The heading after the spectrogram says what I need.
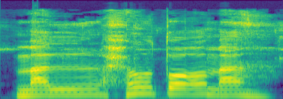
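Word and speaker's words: الحطمة: হুতামাহ ওয়া মা আদরাকা মাল হুতামাহ। প্রিয় দর্শক, এখানে আমরা মা এই জায়গা আমরা টেনে পড়ব এইভাবে, ওয়া মা আদরাকা এই র এই জায়গা আমরা টেনে পড়ব, মাল হুতামাহ মাল হুতামা।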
